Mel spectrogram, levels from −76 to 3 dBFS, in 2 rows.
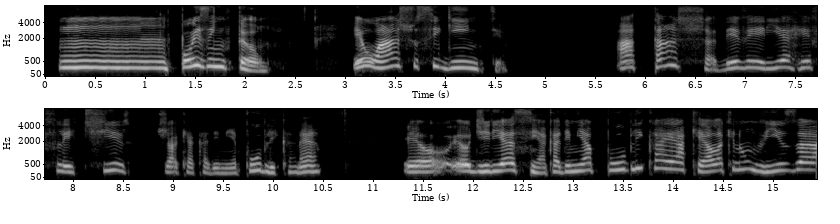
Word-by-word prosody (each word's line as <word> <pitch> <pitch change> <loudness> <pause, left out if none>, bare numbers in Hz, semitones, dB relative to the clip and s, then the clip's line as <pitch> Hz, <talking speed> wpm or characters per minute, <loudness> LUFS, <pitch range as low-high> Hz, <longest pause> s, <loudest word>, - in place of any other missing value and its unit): Hum, 250 -2 +4
pois 295 +3 +6
então. 230 - +3 0.9
Eu 160 - +3
acho 295 +5 +6
o - - -9
seguinte 240 -6 -3 1.1
a - - +3 0.2
taxa 285 - -4
deveria 240 +5 -2
refletir, 240 +2 -5 0.3
já 200 -1 -6
que 190 - -13
a - - -6
academia 175 -1 -10
é - - -14
pública, 220 -6 -4
né, 210 +3 -2 0.9
eu 215 - +1
eu 480 +1 +5
diria 225 +4 +2
assim, 225 -6 -1
a - - -5
academia 220 +7 -1
pública 295 +5 -4
é 310 -2 +1
aquela 245 -2 0
que 295 - -12
não 290 0 -6
visa 250 +5 -2
245 Hz, 115 wpm, -26 LUFS, 215-270 Hz, 1.1 s, pois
